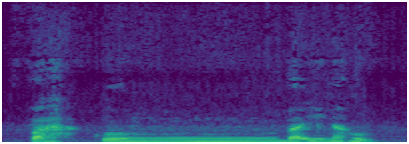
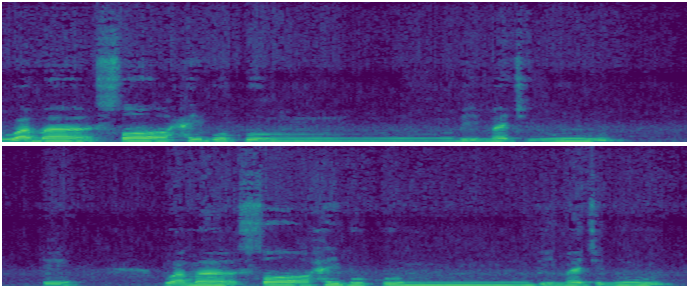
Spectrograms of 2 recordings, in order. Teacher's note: Maknanya huruf yang mengandungi mim mati, mim sakinah yang bertemu dengan huruf ba itu dibaca dengung dengan 2 harakat. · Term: ikhfa syafawi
